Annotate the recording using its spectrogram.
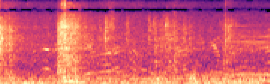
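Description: People talking over a steady low rumble, with a brief sharp sound about half a second in.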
